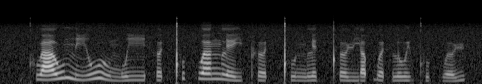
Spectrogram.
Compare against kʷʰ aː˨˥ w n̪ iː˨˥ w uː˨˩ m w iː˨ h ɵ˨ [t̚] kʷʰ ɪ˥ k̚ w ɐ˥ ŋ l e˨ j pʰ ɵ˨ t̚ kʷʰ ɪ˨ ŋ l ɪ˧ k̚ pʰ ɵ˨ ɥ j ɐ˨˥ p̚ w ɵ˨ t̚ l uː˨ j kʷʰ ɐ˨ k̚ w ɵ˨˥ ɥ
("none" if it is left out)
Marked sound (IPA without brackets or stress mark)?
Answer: t̚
